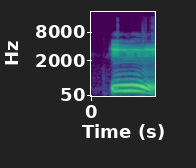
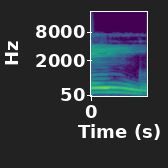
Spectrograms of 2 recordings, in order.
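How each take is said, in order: First: Letter এ as a short, single vowel; common mispronunciation. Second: এই as a gliding "ay-ee"; correct letter name. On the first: Teacher shows students how এ should not sound, common mispronunciation. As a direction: say এ without the closing glide. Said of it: "এটা এ হবে না". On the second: Teacher shows the correct name of A, gliding এই. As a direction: glide from এ into a closing ee on এই. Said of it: "এটা হবে এই". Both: Shown as a demonstration.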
